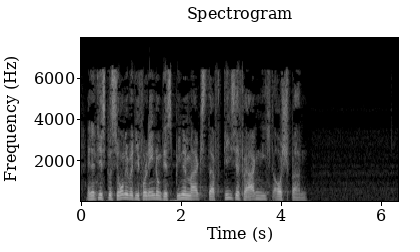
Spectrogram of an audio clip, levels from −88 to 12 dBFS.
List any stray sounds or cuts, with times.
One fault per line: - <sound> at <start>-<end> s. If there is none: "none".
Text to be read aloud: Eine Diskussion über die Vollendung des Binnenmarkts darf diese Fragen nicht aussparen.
none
